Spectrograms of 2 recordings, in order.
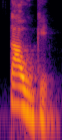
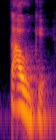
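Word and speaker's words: tauke: মূলত তকে না শব্দটা হচ্ছে এরকম টি এ ইউ কে ই তাউকে তাওকে তবে ওটাকে শর্টকাটে অনেকে বলে তকে আপনি লেখার সময় অবশ্যই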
